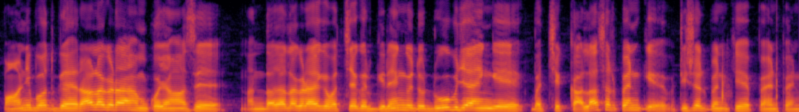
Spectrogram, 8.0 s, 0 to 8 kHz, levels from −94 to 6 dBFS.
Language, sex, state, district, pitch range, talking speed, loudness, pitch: Hindi, male, Bihar, Kishanganj, 140-165 Hz, 240 wpm, -14 LUFS, 150 Hz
